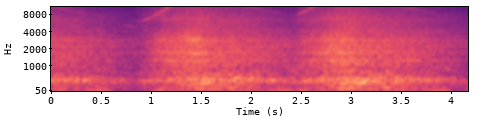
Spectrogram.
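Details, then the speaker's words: Audi A4 Avant, intermittent power-loss/boost complaint: after repair, two clean rev-ups unloaded with smooth rising turbo whistle and even fall-back, no surging; earlier excess boost up to 1.5 bar at idle gone, boost-limit valve duty and pressure now near spec. "на холостых без нагрузки машину можно было рассказывать до полутора бар избытка такого уже нет"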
